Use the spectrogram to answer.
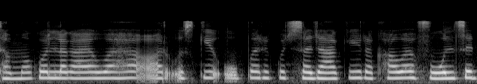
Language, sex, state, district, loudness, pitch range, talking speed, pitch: Hindi, female, Chhattisgarh, Bilaspur, -16 LUFS, 280-300 Hz, 200 wpm, 290 Hz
